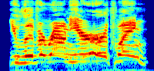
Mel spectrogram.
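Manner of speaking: put-on high, bright kid question, last word almost breathed out; high, eager kid voice; high curious Freak. A narrator's reading. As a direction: ask like a little alien greeting a visitor.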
